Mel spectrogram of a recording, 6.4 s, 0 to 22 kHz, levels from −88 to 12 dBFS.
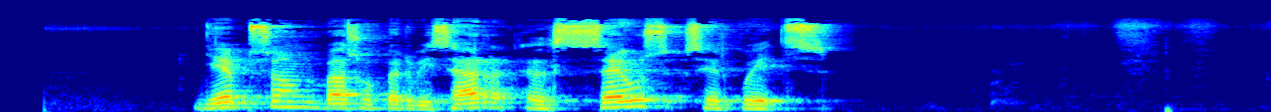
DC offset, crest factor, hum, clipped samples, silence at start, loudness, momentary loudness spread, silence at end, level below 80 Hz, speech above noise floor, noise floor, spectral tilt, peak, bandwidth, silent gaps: under 0.1%; 22 dB; none; under 0.1%; 1 s; -19 LUFS; 9 LU; 2.2 s; -64 dBFS; 53 dB; -73 dBFS; -2 dB/octave; -2 dBFS; 11.5 kHz; none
